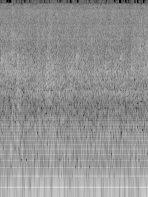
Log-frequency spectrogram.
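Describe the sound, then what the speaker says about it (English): A kitchen tap runs in a steady, full stream as hands are washed after handling raw chicken meat, the water sound loud, constant and unbroken. "I'm going to wash my hands real quick."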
